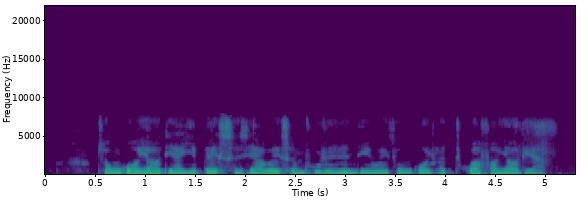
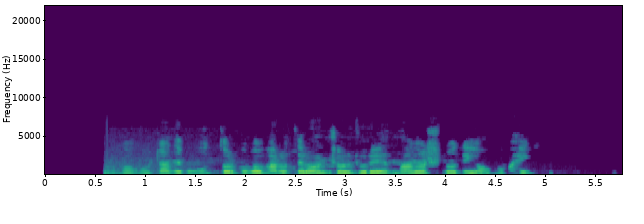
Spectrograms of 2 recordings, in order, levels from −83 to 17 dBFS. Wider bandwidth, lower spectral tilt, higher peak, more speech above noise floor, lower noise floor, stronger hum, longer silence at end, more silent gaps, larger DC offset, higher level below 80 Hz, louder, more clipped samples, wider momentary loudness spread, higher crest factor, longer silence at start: first, 7.6 kHz vs 6.2 kHz; second, -5.5 dB/octave vs -8.5 dB/octave; second, -14 dBFS vs -2 dBFS; second, 34 dB vs 62 dB; second, -63 dBFS vs -77 dBFS; neither; second, 0.3 s vs 0.9 s; neither; neither; second, -72 dBFS vs -56 dBFS; second, -29 LUFS vs -15 LUFS; neither; second, 7 LU vs 14 LU; about the same, 14 dB vs 14 dB; about the same, 0.6 s vs 0.6 s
